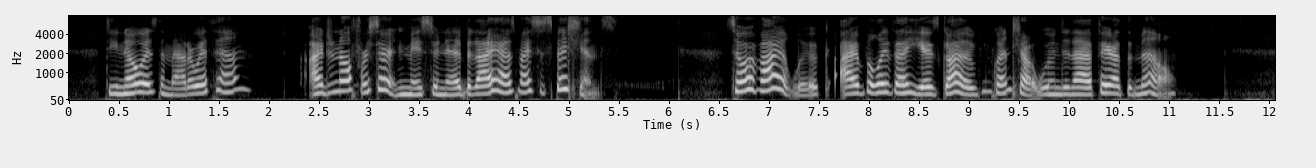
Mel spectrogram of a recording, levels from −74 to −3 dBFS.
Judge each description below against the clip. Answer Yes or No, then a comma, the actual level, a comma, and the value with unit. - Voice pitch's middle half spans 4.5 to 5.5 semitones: Yes, average, 5.0 semitones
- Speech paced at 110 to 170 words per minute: No, average, 185 wpm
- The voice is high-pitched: Yes, very high, 280 Hz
